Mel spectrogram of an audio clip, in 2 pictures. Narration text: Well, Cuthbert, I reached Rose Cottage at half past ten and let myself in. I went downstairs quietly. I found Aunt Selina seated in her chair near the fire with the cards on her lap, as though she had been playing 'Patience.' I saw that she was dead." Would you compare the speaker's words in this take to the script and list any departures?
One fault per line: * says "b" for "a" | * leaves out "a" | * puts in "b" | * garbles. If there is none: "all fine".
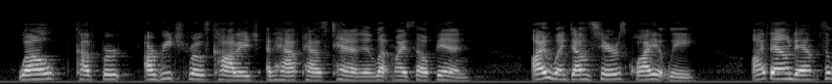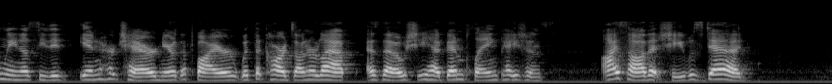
all fine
